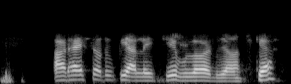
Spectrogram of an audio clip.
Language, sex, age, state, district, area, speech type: Maithili, female, 30-45, Bihar, Araria, rural, conversation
